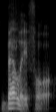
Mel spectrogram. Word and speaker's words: Belleville: to Tucson had said his name was Belleville but somebody in Tucson had pronounced this bellyful it was then vain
